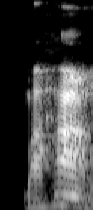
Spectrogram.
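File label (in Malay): "mahang", Malay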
